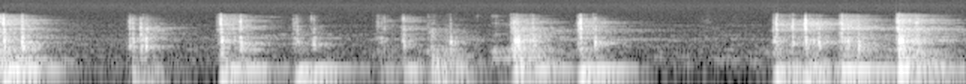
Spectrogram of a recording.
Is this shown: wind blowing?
no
